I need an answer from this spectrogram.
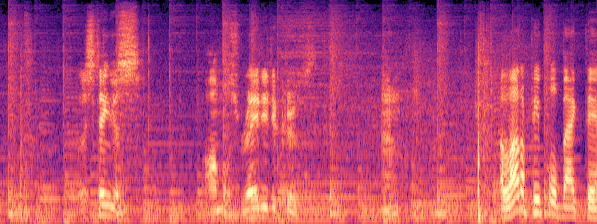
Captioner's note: laughing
